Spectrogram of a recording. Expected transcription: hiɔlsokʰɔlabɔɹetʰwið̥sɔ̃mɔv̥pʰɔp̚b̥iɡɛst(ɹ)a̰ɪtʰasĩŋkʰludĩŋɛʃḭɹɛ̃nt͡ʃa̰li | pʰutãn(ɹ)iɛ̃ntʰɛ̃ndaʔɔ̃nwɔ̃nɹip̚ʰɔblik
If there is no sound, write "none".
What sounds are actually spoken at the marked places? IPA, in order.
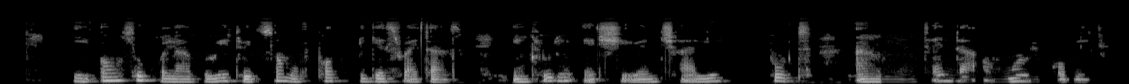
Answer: ɹ, ɹ

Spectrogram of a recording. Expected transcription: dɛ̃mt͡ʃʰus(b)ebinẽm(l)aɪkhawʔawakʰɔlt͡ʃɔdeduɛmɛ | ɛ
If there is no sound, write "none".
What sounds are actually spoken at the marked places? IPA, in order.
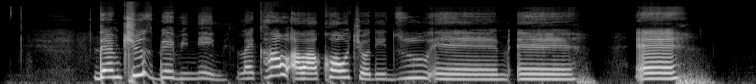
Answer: b, l

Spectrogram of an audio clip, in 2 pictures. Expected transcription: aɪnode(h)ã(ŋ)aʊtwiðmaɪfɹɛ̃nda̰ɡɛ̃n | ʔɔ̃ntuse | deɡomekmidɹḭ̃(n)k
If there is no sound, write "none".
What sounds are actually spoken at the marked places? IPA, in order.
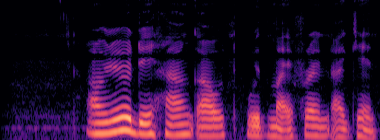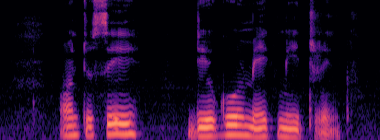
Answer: h, ŋ, ŋ

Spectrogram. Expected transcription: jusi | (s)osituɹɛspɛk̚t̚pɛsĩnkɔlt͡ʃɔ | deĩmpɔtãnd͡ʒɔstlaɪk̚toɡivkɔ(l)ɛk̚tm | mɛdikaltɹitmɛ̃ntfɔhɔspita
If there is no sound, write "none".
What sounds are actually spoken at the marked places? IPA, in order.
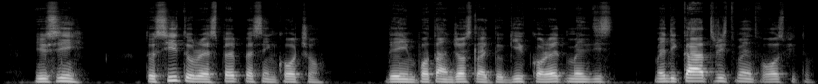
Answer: t, ɹ

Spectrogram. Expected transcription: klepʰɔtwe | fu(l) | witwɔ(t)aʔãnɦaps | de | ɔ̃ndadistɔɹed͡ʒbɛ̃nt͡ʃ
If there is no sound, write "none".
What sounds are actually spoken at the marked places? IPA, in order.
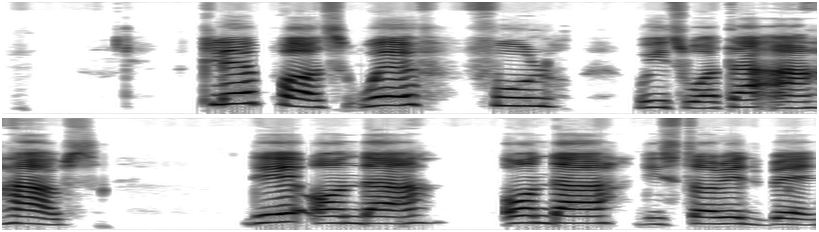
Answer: l, t

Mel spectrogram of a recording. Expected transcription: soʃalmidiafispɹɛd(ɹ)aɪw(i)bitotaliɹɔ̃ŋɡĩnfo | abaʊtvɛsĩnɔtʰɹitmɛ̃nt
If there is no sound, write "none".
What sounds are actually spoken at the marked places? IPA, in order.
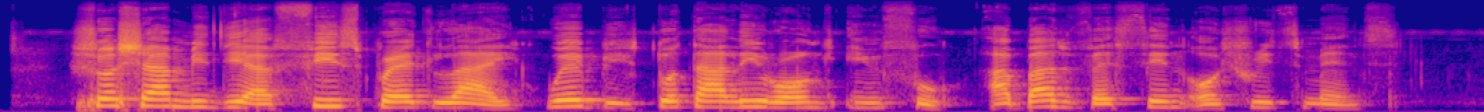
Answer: l, e

